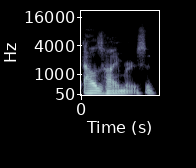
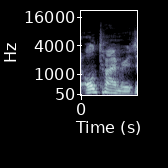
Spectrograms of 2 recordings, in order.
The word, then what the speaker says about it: Alzheimer's: my grandfather had Alzheimer's disease, Alzheimer's. I'm like, well, that's not quite the pronunciation. I don't think the German was the Z turns into a T.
